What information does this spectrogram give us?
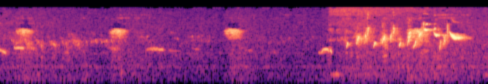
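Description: A European goldfinch gives a few scattered high, thin notes, then a fast, liquid, tinkling twitter for the last two seconds, over faint background hiss.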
